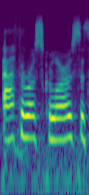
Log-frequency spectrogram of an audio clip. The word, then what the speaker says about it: atherosclerosis: Well, how does atherosclerosis is that the way you pronounce it? Yes, it is.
